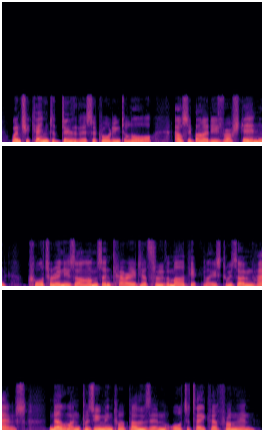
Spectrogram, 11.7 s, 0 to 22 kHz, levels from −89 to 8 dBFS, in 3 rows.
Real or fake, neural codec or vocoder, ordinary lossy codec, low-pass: fake; codec, 16 kHz, 1 kbps, FunCodec, trained on Chinese and English, 50 frames a second; Opus, 64 kbps; 7.2 kHz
